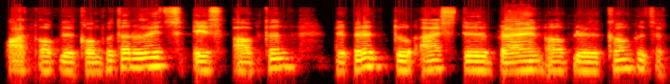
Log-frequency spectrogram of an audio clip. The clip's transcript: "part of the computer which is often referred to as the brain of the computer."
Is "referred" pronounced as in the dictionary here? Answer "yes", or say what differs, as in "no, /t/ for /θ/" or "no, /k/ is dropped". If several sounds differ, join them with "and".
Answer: no, /p/ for /f/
